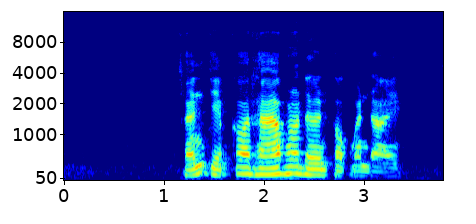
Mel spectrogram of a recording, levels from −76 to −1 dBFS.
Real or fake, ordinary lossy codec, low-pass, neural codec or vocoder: fake; none; 14.4 kHz; codec, 44.1 kHz, 7.8 kbps, Pupu-Codec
